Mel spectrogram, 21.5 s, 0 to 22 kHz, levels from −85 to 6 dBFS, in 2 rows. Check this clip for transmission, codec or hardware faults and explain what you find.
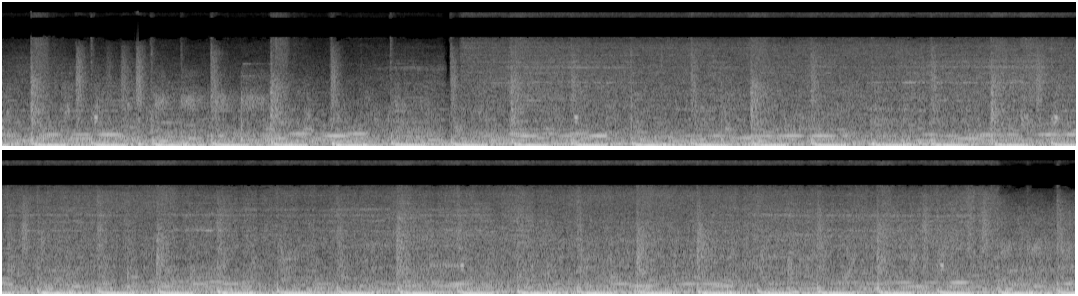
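One fault, throughout: stereo read as mono. Interleaved left-right samples play as one channel, halving speed and dropping pitch an octave; unlike a plain sample-rate mismatch, a faint mirrored image fills the upper spectrum.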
